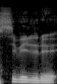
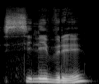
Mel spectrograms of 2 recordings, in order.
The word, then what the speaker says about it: Silivri: He said it wrong. It's not Silivri. It's Silivri. Okay.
